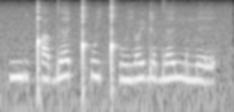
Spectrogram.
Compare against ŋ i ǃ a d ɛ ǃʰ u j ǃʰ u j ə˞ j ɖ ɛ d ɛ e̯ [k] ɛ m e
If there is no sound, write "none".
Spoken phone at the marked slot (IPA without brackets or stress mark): ŋ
